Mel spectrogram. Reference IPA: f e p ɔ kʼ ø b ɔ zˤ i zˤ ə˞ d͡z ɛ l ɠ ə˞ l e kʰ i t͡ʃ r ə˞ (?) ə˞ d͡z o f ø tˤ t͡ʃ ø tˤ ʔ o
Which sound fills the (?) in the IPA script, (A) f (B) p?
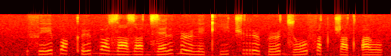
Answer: B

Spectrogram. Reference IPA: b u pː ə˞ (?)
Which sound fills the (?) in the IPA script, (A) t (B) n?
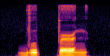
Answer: B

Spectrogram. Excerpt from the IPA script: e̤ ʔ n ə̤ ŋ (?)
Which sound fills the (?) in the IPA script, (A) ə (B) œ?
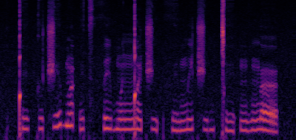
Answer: B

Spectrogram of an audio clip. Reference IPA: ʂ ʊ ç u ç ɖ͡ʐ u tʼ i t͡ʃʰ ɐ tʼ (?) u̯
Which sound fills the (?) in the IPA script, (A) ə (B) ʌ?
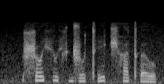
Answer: A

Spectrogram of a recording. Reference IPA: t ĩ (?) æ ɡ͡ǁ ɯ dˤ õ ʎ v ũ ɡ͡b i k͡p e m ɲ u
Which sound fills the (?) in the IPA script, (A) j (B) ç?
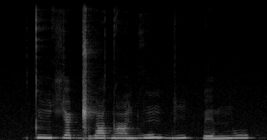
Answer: B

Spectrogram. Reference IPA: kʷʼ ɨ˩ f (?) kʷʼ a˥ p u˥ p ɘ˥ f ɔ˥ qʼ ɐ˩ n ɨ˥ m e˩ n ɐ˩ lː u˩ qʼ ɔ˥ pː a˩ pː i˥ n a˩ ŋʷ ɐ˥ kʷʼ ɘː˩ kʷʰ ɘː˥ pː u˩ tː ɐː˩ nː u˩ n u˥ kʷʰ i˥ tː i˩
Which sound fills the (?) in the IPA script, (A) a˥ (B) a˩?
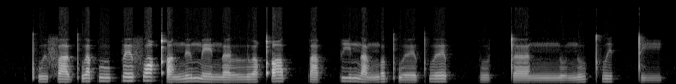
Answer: B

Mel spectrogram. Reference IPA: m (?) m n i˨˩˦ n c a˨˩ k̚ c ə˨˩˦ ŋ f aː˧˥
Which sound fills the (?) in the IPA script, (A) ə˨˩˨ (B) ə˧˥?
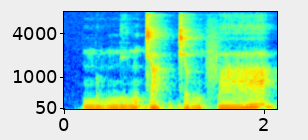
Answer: A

